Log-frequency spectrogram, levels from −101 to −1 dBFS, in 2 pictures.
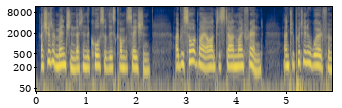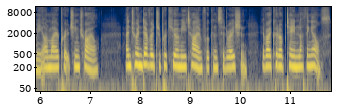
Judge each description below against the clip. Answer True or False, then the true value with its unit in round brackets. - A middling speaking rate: False (235 wpm)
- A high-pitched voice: True (215 Hz)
